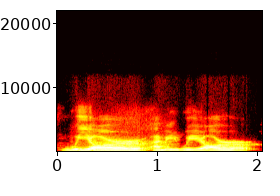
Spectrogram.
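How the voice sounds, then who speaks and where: A man whose first language is French tells a story as a guest author, animated and full of analogies and fillers. His voice sits at a middle pitch. The sound is roomy and echoey, with a dull, lo-fi tone. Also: takes it slowly. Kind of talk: conversational interview.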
